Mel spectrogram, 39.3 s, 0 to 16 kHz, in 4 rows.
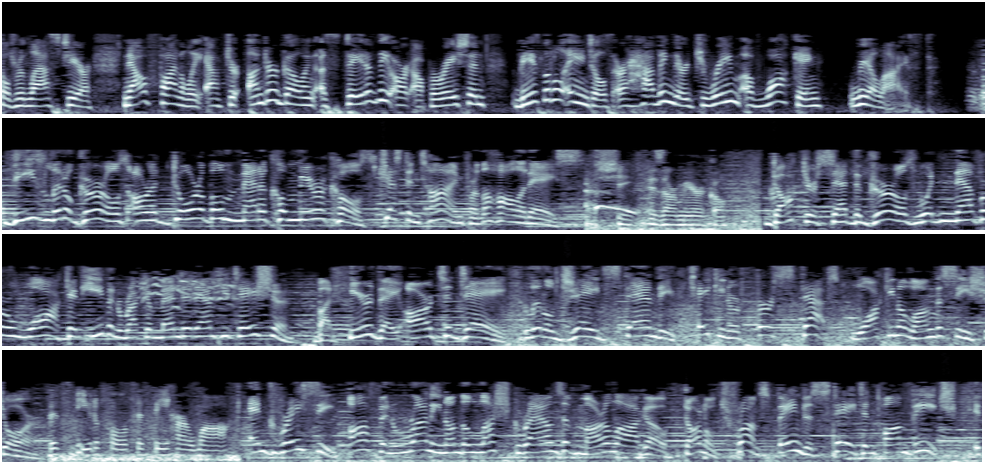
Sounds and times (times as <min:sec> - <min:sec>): Music: 0:09.6 - 0:39.2.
